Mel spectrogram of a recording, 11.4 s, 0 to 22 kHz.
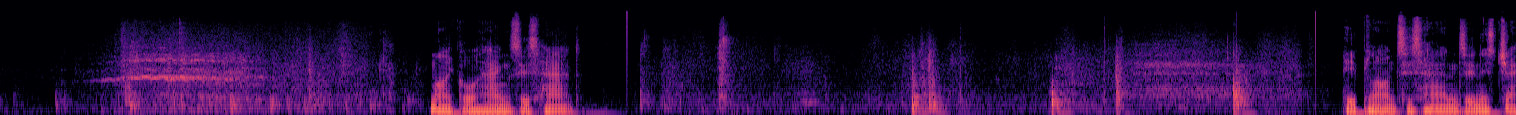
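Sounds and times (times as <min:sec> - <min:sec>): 
horse whinnying in a stable: 0:00.6 - 0:02.6
speech: 0:03.2 - 0:04.4, 0:10.2 - 0:11.3.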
